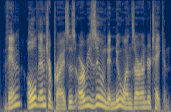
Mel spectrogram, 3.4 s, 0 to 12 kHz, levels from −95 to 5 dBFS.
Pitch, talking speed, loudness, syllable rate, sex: 165 Hz, 175 wpm, -17 LUFS, 6.1 syllables/s, male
